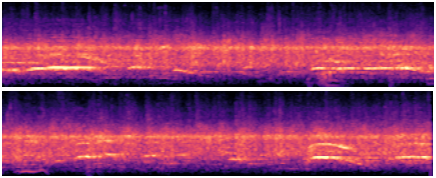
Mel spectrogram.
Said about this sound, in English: Why don't we just stand and clap our hands and praise Him right now? He's worthy.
